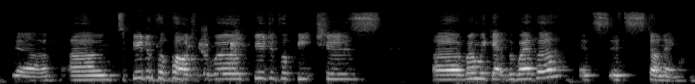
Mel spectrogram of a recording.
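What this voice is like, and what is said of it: Welsh accent. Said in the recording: “because of your accent ... I'm from South Wales in the UK”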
